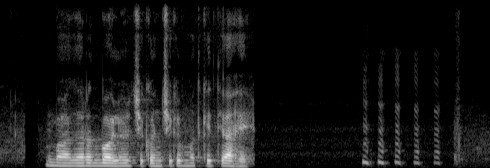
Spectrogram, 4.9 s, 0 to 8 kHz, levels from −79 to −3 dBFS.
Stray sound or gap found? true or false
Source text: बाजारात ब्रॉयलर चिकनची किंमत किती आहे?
true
